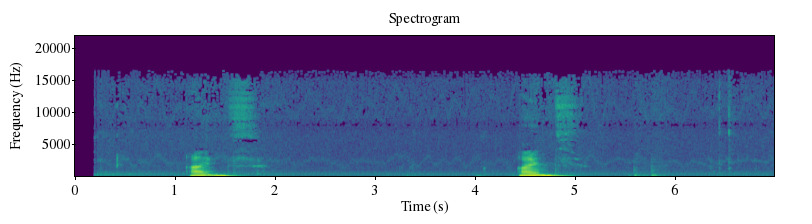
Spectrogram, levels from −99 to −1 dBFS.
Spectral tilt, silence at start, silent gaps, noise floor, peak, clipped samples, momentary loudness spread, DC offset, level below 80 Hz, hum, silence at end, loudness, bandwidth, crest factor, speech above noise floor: -7 dB/octave; 1.15 s; none; -53 dBFS; -2 dBFS; under 0.1%; 27 LU; under 0.1%; -56 dBFS; none; 1.2 s; -17 LUFS; 16 kHz; 20 dB; 38 dB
